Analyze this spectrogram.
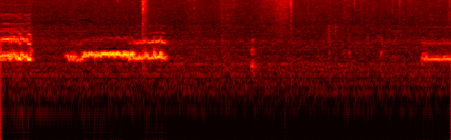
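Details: Chickens, two hens fighting to lay an egg in the same place at the same time; brief harmonic, nasal tones, a short call then a longer sustained one and another starting at the end, with quiet gaps between.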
